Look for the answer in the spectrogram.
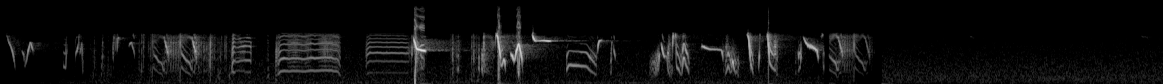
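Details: A lyrebird in regrowing bush on a once-cleared property pours out a fast, ever-changing medley of whistles, ringing harmonic notes and a sharp whip-like crack, falling silent after about nine seconds.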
